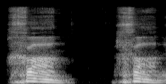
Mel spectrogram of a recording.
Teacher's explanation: The G sound you make by pushing the back of your tongue to your palate. All right. And then puff the air out.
